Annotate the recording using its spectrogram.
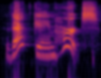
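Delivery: ordinary delivery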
